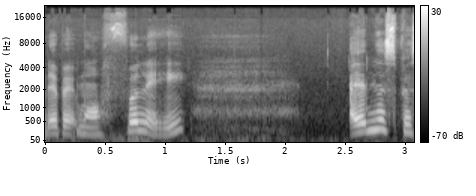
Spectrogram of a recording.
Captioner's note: inhales deeply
